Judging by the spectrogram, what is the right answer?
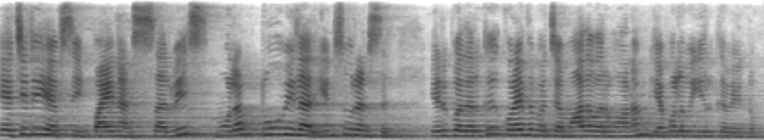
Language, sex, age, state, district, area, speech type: Tamil, female, 60+, Tamil Nadu, Cuddalore, rural, read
